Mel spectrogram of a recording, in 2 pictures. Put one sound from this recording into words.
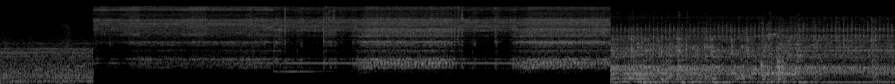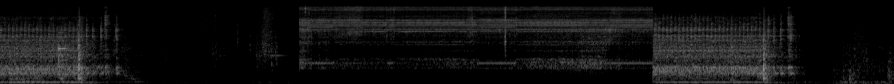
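A drill press whirs steadily as it bores through metal.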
